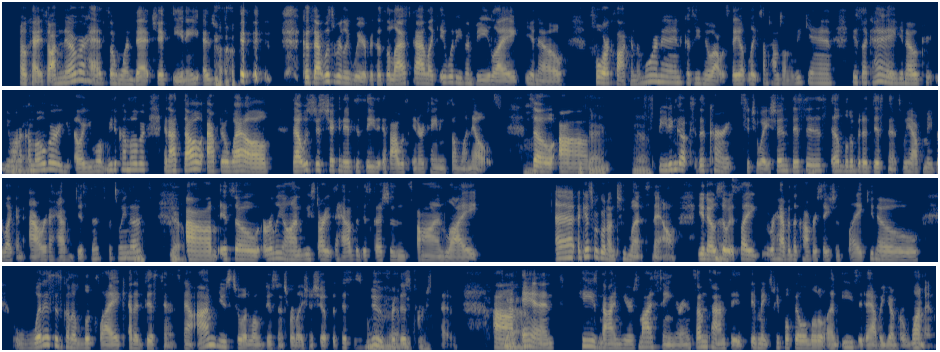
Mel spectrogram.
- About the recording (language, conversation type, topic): English, unstructured, How do I keep boundaries with a partner who wants constant check-ins?
- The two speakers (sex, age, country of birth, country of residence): female, 50-54, United States, United States; male, 50-54, United States, United States
- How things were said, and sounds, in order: laugh; laughing while speaking: "could"; laugh; tapping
